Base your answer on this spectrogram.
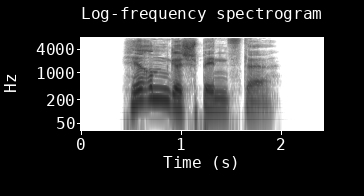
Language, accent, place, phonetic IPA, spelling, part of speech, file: German, Germany, Berlin, [ˈhɪʁnɡəˌʃpɪnstə], Hirngespinste, noun, De-Hirngespinste.ogg
- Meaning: nominative/accusative/genitive plural of Hirngespinst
